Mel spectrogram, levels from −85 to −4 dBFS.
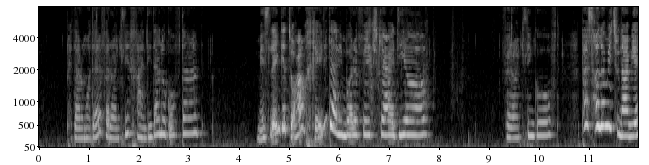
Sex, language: female, Persian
